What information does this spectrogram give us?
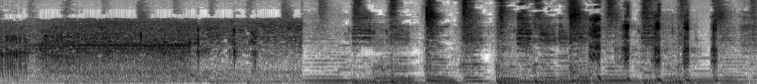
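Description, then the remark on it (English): A loud, rough, buzzing snore from a coach sitting passed out rasps steadily for a few seconds, then cuts off as rhythmic music with sharp percussive hits takes over. “Coach is all passed out. Sitting there snoring, hanging out.”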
